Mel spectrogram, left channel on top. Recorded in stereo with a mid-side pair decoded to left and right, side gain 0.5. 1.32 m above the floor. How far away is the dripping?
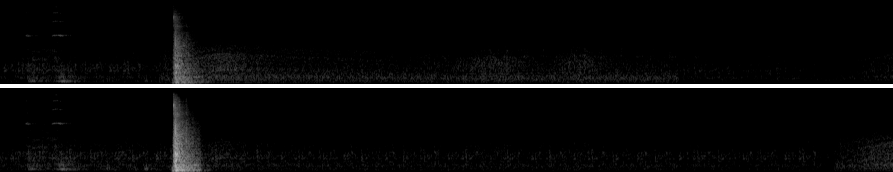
About 2.5 m.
